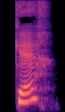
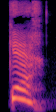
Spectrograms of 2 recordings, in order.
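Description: First: "Kerr" with a rising, questioning end; repeated questioning call. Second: Higher, falling exclamation of "Kerr", no real volume; restrained cry. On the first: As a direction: try "Kerr" tentatively, voice lifting as a question. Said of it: "répéta-t-il". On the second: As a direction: call out "Kerr" urgently but contained. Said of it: "cria-t-il en ne voyant aucun signe de vie". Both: A narrator's reading.

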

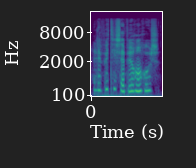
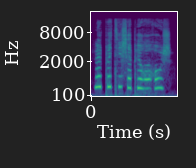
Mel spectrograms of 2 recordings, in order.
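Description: First: Put-on high, soft little-girl voice. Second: Put-on tiny squeaky little-girl falsetto, softly; wolf's put-on high child voice; wolf imitating girl. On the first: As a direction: answer as a small child, pitched way up. Girl answers at the door. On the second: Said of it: "qui était très doué pour les imitations". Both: A narrator's reading.

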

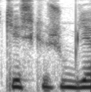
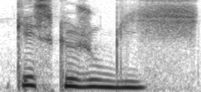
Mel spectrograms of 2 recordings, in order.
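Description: First: Said in the usual way. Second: Whisper to herself. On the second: Real, not acted. Thinking aloud, whispers to herself.

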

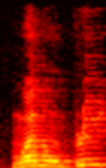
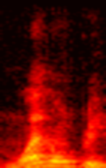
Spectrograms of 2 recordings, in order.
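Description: First: High loud echo, stress on Moi; woman echoing. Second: Higher, stress on non; mother's echo leaning on non. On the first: Woman echoes the rabbi, stressing Moi. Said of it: "dit la femme en écho". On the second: Mother echoes too, leaning on non. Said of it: "dit ma mère". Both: A narrator's reading.

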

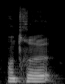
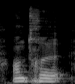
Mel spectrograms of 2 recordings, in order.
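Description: No difference in how they are said.

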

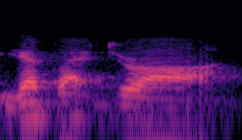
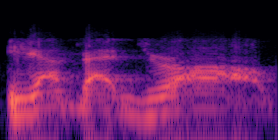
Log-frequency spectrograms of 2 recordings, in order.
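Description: First: Said in the usual way. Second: Mock drawl. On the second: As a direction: teasingly stretch the words like a Southern drawl.

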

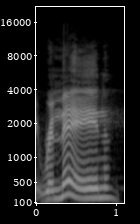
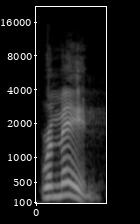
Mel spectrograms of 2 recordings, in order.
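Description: First: Said in the usual way. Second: "Remain." alone after a pause, with weight; emphatic single word. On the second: Shown as a demonstration. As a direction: isolate "Remain." and lean into it. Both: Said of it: "Some translations say abide".

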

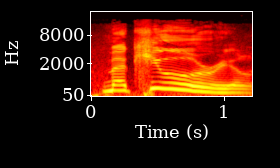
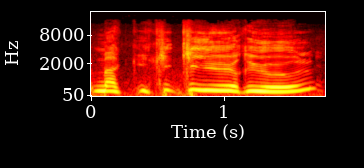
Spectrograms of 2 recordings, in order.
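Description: First: "Mercurial" said slowly and fully; pronunciation model. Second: "Mercurial" very slow, stumbling on the middle; attempted pronunciation. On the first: Interviewer showing the guest how to say "Mercurial", slow and clear. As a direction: model the word "Mercurial", drawn out for a learner. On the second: Guest copying the interviewer's "Mercurial", slow and stumbling. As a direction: try "Mercurial" haltingly, higher, rising at the end. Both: Shown as a demonstration. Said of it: "How do you say mercurial?".

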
